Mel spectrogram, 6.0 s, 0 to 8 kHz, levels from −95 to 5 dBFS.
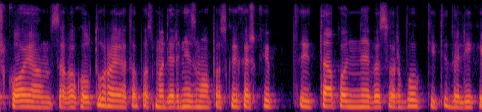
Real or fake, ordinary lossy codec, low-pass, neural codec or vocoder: real; Opus, 24 kbps; 7.2 kHz; none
